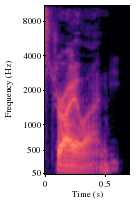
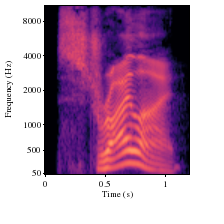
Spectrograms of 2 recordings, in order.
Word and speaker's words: Stryine: I was going to say we should probably tell you how to say my last name because no one says it right. It's Stryine. Stryline. Oh my gosh, I completely butchered it.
